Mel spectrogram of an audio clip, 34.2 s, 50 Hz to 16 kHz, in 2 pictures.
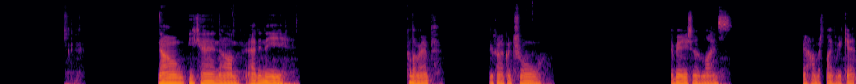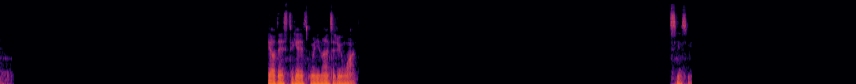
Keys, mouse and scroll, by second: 2.4 click, 5.7 shift+a, 11.5 click, 14.2 click, 19.5-20.3 scroll up 4, 20.3 middle click, 20.7-21.3 scroll up 3, 21.6 click, 30.9 click.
